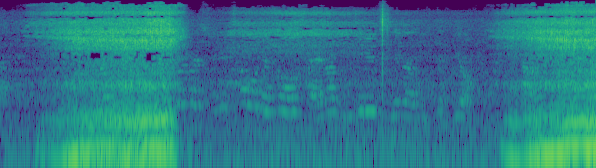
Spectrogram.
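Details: Sleeping Rottweiler dog resting its head on a person's arm like a pillow: loud, deep, rattling snores on inhaling with quiet pauses between breaths; ordinary snoring.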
